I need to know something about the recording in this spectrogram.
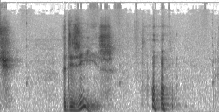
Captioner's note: chuckles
